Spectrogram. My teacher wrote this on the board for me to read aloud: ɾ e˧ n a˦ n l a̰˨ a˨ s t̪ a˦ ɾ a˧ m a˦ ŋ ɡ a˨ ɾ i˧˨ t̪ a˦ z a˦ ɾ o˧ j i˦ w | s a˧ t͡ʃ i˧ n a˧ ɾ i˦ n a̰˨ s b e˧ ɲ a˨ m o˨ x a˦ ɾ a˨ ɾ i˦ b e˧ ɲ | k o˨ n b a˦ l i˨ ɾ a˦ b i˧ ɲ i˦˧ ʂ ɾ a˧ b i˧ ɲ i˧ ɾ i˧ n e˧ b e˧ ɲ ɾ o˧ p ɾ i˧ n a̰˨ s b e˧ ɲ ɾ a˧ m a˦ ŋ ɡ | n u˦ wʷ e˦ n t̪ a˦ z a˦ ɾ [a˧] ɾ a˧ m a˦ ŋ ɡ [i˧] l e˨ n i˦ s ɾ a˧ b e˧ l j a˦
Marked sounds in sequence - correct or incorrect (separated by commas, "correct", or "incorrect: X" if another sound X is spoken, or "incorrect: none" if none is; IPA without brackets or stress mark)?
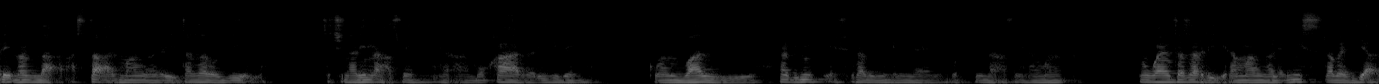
incorrect: i˧, incorrect: a˧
